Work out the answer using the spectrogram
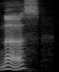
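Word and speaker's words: Nourse: The original book that used the title Blade Runner was by this guy, Alan Norse. I pronounce it Nurse.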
